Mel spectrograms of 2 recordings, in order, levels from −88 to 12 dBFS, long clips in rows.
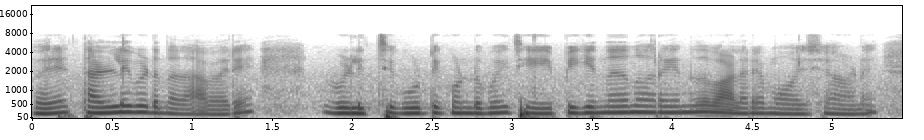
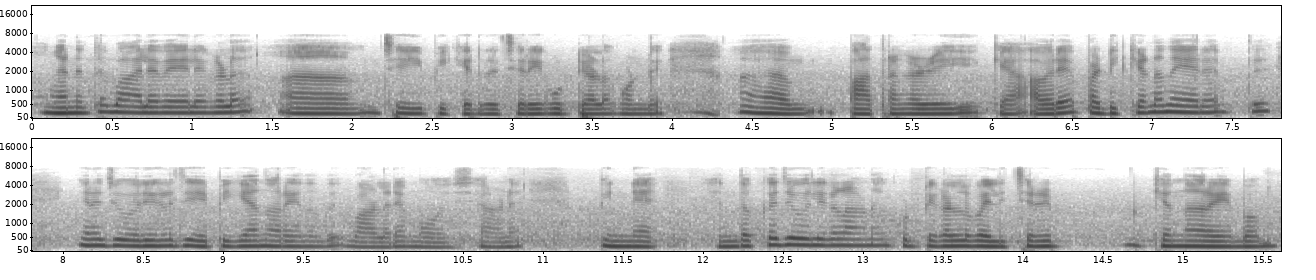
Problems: none marked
